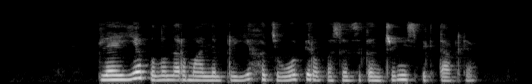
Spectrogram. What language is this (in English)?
Belarusian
